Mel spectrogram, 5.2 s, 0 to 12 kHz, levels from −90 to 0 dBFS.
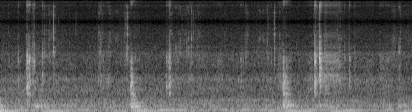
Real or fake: real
